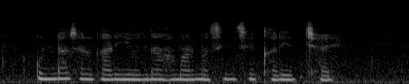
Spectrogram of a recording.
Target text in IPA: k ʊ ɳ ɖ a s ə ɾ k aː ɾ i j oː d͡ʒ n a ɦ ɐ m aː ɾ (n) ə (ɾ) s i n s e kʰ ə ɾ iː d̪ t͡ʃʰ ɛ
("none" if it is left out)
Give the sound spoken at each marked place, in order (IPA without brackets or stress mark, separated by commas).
m, none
